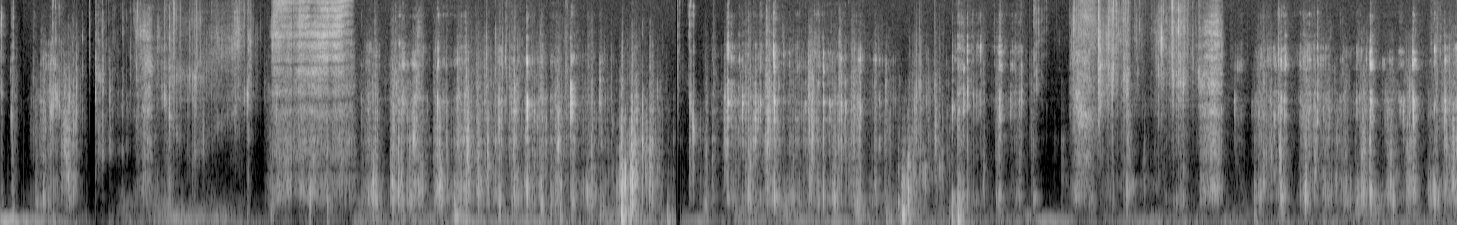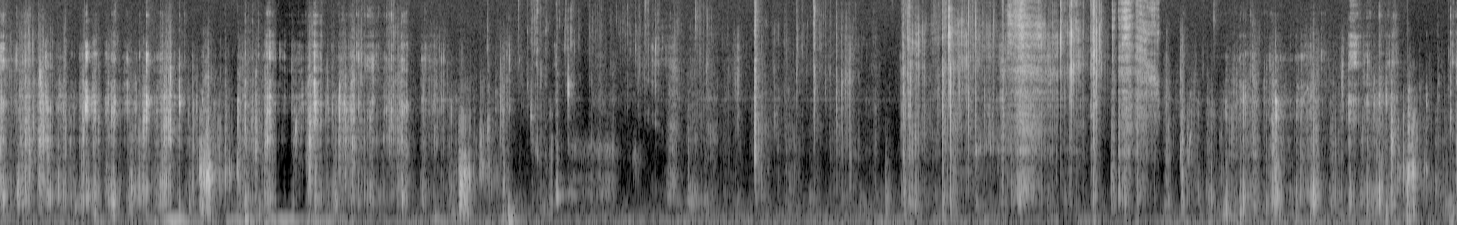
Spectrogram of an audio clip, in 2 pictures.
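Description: Close-miked eating of a Jamaican-style grilled whole chicken leg: biting into the glazed meat and chewing it with dense, irregular crunches and crackles. There is a quieter stretch about two-thirds of the way through.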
